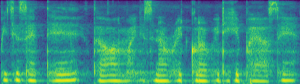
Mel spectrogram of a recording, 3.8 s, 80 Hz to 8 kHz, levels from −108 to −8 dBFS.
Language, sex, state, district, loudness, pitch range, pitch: Nagamese, female, Nagaland, Dimapur, -19 LUFS, 195-215 Hz, 205 Hz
